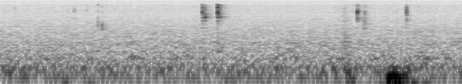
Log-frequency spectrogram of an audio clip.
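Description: Near silence: a pause in the narration, with at most a few barely audible faint clicks.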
